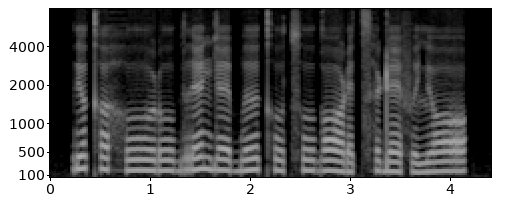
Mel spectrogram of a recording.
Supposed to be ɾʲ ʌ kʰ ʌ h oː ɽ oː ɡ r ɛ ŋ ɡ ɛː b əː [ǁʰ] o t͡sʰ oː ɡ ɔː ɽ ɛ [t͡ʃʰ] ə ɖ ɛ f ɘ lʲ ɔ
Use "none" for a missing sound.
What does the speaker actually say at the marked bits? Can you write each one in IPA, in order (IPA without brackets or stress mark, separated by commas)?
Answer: kʰ, t͡sʰ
